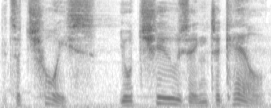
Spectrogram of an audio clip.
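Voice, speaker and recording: An actor playing a sardonic, eccentric British conspiracy researcher turned assassin in a video game, chatty, opinionated and sarcastic. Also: male voice, mid-range voice, very animated, slow pace, fairly bright tone, husky, heavily acted. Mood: sarcastic, argumentative. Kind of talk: game cutscene dialogue.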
